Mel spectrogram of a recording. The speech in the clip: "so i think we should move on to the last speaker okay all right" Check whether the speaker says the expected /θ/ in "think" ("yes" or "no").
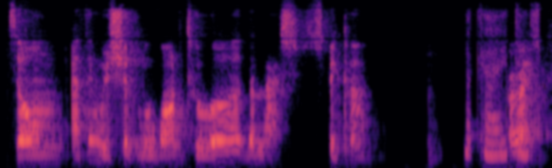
yes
